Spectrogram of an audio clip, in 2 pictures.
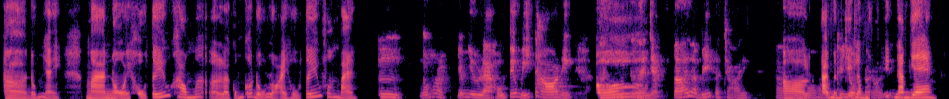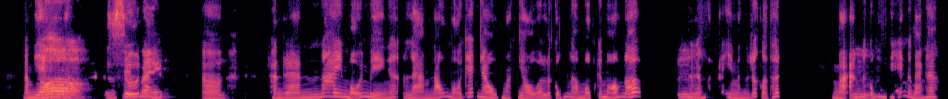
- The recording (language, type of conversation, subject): Vietnamese, unstructured, Văn hóa ẩm thực đóng vai trò gì trong việc gìn giữ truyền thống?
- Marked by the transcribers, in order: other background noise; tapping; unintelligible speech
